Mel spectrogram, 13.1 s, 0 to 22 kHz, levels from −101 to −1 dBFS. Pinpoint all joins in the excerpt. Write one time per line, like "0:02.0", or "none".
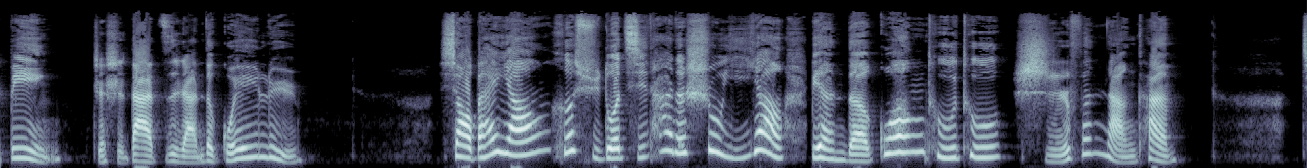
0:08.0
